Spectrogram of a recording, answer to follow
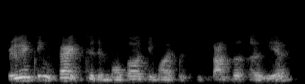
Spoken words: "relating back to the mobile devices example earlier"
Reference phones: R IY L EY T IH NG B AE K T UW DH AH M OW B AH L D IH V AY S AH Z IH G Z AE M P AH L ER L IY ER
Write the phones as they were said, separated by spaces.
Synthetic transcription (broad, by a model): R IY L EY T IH NG B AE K T UW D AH M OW B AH L D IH V AY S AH S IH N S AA P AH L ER L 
